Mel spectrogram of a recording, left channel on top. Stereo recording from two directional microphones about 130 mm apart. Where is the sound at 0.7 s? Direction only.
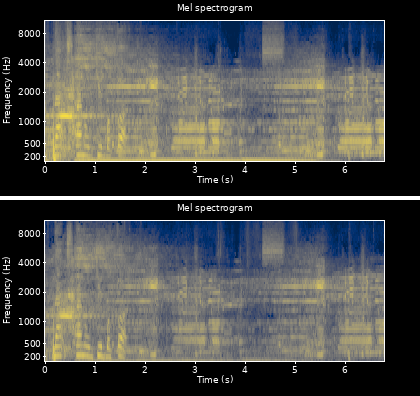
35° left (ahead or behind).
